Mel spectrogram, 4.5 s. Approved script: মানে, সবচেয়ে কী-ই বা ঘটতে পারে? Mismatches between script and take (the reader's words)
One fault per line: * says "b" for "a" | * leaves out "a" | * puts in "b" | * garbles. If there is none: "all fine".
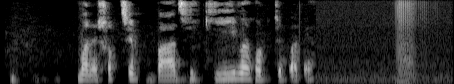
* puts in "বাজে"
